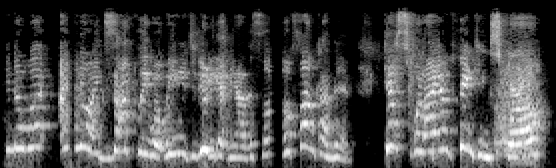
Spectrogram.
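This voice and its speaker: A woman playing a lonely, chatty, excitable apocalypse survivor in a theatrical comic staged reading. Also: extremely high pitch, quick pace, a little hiss or hum, heavily acted. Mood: excited, chatty. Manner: theatrical, chatty, swings between outbursts and cheer.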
